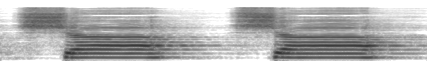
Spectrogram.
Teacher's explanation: وسط زبان جب بالمقابل اوپر کے تالوں سے لگے گی تو شین ادا ہوگا، شا شا. اور یہاں پہ الف مدہ کا رول بھی ساتھ میں، جوف میں آواز جو ہے وہ غائب ہو جائے گی، شا.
